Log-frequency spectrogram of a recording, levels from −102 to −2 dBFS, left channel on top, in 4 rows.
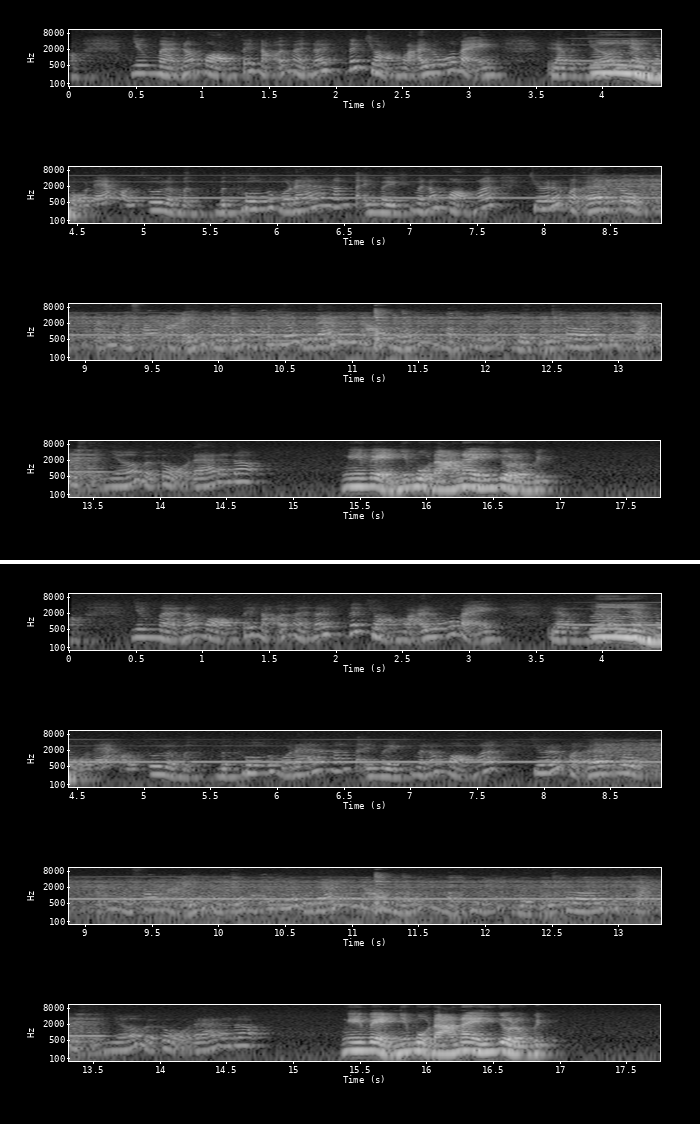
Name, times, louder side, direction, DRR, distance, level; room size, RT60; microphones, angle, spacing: voice 1, 0.0-14.7, left 1 dB, 70° left, 4 dB, 0.6 m, -42 dB
sound 1, 3.7-13.6, right 4 dB, 80° right, 1.0 m, -46 dB
voice 2, 3.9-4.5 15.4-16.8, right 3 dB, 40° right, 4 dB, 0.5 m, -31 dB
Tea kettle htng to whistle elec range, 8.3-13.5, left 2 dB, 25° left, 0.4 m, -45 dB
2.5 x 2.3 x 3.3 m, 0.42 s
head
